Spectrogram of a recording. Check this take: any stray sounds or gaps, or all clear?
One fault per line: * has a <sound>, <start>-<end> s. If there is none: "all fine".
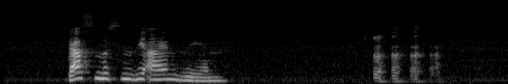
* has a laugh, 3.6-4.5 s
